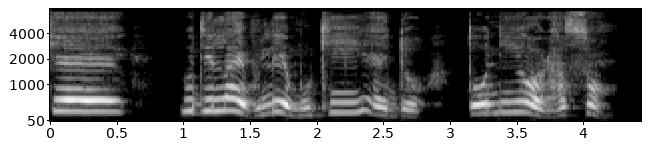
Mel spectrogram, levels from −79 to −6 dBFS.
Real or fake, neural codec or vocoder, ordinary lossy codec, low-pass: real; none; MP3, 64 kbps; 7.2 kHz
